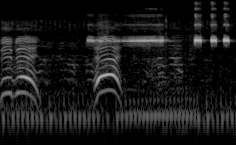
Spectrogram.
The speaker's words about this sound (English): This is the whistle of the traffic police in Khan Yunis city after the deployment for the first time ever in the streets of Khan Yunis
